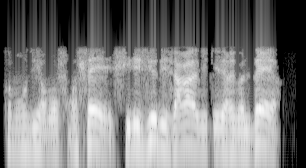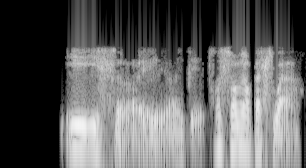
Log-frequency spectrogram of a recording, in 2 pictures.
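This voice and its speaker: A man, a rabbi, giving a recorded religious lesson, telling a story slowly with many hesitations. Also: a little high, steady tone, no echo, phone-quality sound. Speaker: rabbi teaching a class.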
